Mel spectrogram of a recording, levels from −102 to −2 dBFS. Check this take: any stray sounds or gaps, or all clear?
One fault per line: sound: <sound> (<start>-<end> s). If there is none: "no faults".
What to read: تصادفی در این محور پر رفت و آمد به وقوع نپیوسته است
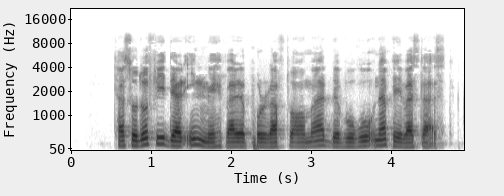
no faults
